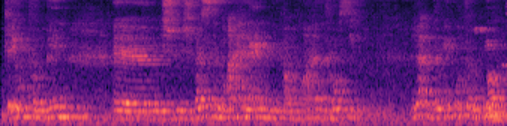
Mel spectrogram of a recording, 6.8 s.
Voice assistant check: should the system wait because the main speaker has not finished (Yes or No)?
Yes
